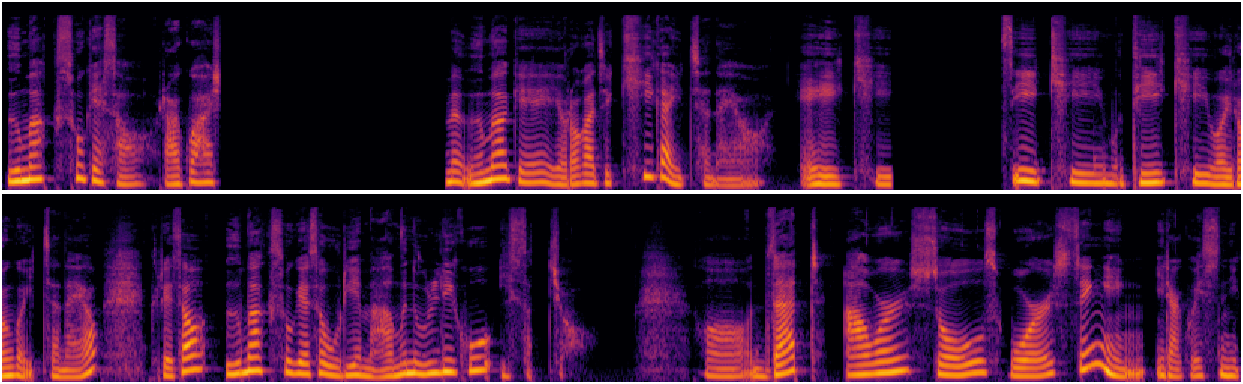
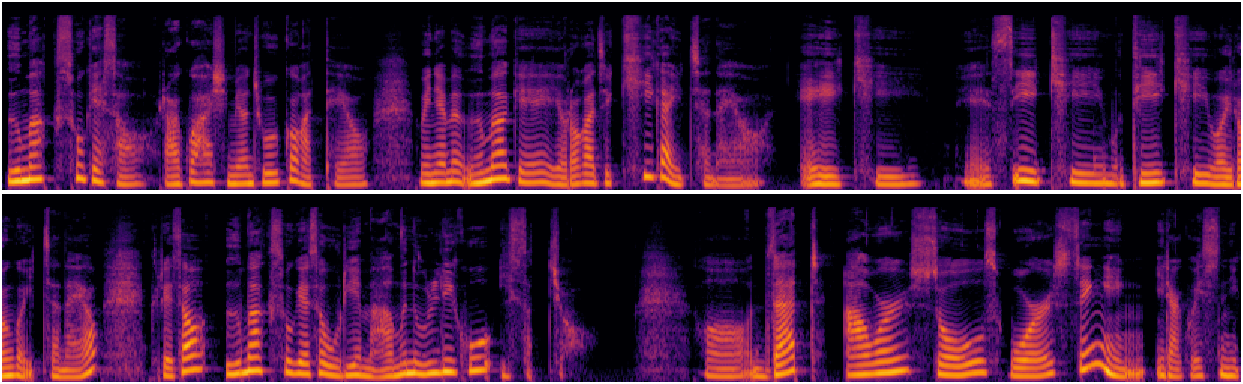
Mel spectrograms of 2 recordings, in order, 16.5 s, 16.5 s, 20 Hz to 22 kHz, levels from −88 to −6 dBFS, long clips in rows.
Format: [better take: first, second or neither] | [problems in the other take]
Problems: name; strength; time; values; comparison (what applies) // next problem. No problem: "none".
second | audio cutting out; at 1.5 s for 1.5 s and at 6 s for 0.5 s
